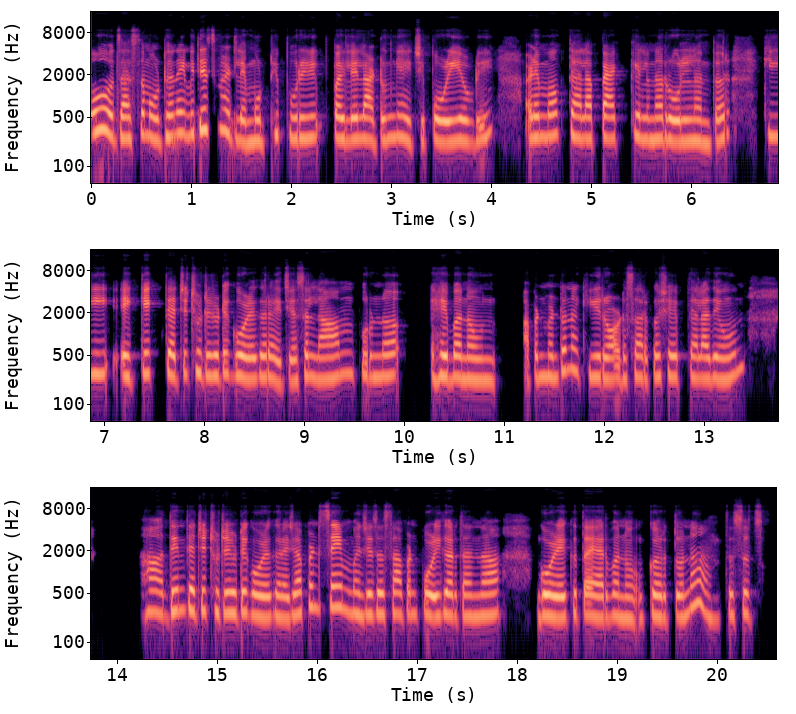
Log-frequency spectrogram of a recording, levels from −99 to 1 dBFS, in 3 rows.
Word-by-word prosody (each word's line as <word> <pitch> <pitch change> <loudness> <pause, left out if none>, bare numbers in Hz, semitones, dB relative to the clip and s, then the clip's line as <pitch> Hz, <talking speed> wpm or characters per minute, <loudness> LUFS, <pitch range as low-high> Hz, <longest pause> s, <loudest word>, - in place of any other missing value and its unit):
हो, 305 -1 +6
जास्त 250 +1 +1
मोठं 255 +1 +1
नाही, 295 - +2
मी - - 0
तेच 330 0 +5
म्हटले 280 -8 0
मोठी 230 +5 -3
पुरी 250 0 0 0.3
पहिले 245 -1 +4
लाटून 240 0 +1
घ्यायची 230 -4 -3
पोळी 225 -1 +4
एवढी. 225 +3 -1 0.3
आणि 255 - +2
मग 270 +1 +2
त्याला 250 -3 +2
पॅक 250 -2 +4
केलं 245 -3 -1
ना 245 - +1
रोल 225 -1 +4
नंतर, 230 +3 -2 0.4
की 270 -1 -1 0.2
एक-एक 270 +3 0
त्याचे 265 0 +2
छोटे-छोटे 270 -1 0
गोळे 240 -2 +4
करायचे, 225 -4 -1
असं 215 +4 -1
लांब 240 +3 -1
पूर्ण 250 +1 -2 0.4
हे 245 +1 +4
बनवून 225 -2 0 0.3
आपण 245 0 -3
म्हणतो 245 +4 -1
ना 315 0 -4
की 240 -1 -2
रॉड 230 -1 0
सारखं 245 -1 -3
शेप 240 0 -1
त्याला 235 -1 0
देऊन. 235 +4 -2 0.9
हां 270 -1 +1
देन 275 +1 +2
त्याचे 280 -1 +3
छोटे-छोटे 260 0 +2
गोळे 230 -3 +2
करायचे. 225 0 0
आपण 285 +6 0
सेम 315 -2 +3
म्हणजे 245 -1 0
जसं 250 +1 +1
आपण 250 0 -2
पोळी 235 -2 +5
करताना, 235 0 +1 0.4
गोळे 230 -2 +7 0.2
तयार 225 -1 +4
बनव 220 -2 -2
करतो 230 -1 +1
ना 320 +7 -1 0.2
तसंच. 245 0 -5
245 Hz, 180 wpm, -22 LUFS, 230-260 Hz, 0.9 s, गोळे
